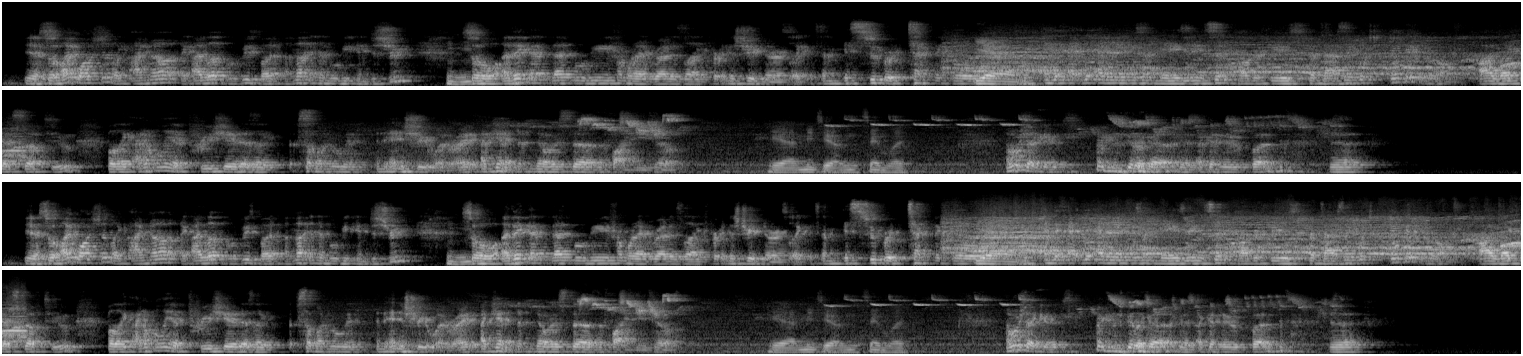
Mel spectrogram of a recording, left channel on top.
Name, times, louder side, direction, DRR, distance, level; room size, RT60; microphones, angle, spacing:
voice 1, 0.2-9.9 10.1-13.5 13.9-17.8 18.1-22.0 24.7-28.7, right 2 dB, 35° right, -6 dB, 4.5 m, -25 dB
sound 1, 9.4-15.4, right 5 dB, 60° right, 0.8 m, -26 dB
voice 2, 9.7-10.3 20.2-20.4 22.8-24.2 26.5-26.7, left 1 dB, 10° left, 9 dB, 0.3 m, -26 dB
sound 2, 18.3-28.6, right 3 dB, 20° right, 2.9 m, -34 dB
13.5 x 12.0 x 3.1 m, 0.65 s
head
